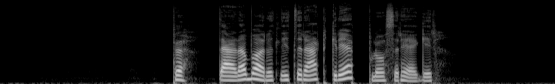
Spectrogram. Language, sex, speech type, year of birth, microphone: Norwegian, female, read, 1987, Sennheiser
